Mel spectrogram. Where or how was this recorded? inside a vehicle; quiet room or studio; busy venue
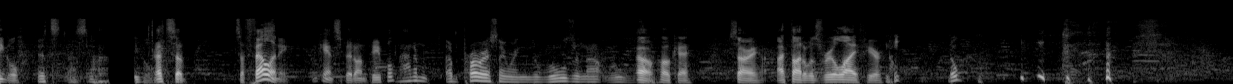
busy venue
